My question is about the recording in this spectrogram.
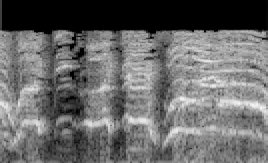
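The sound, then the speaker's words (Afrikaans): A group of young students from Laerskool Witrivier shouts a loud, rhythmic school war cry, "Whitey's Whitey!", for Clash of Schools in three forceful, strained bursts, like a rousing war cry. “Ok, nou, laastens, wil ek jylle allemaal het ons een war cry, ja. So oorlogskreet, gaan jylle het vir ons doen?”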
